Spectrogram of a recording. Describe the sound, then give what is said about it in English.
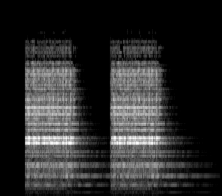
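A loud safety alarm bell rings in two long, harsh bursts, back to back, each clattering steadily before fading out, with no voices. “An insanely loud bell went off.”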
